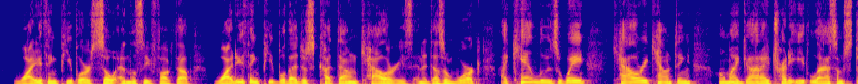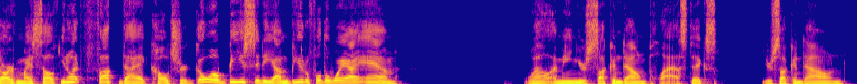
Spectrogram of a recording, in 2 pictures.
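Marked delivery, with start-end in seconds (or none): 5.0-12.6 high, whiny mocking voice of a dieter; hammed-up self-pitying dieter. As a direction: sneer at them in a high whine.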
